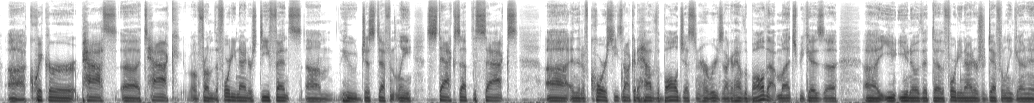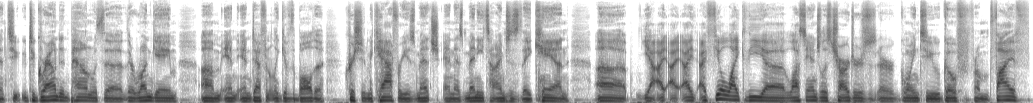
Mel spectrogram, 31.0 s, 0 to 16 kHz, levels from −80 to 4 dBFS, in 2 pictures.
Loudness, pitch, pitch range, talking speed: -19 LUFS, 95 Hz, 90-110 Hz, 195 wpm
